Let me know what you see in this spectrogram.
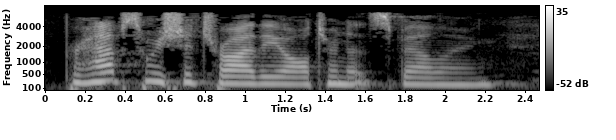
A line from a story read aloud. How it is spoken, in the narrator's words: I answered very quietly after a moment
